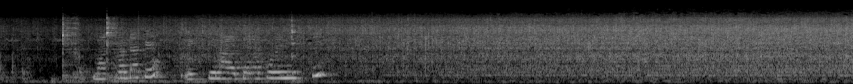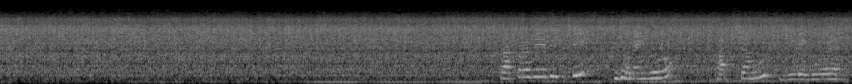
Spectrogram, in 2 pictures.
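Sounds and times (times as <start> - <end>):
spice paste sizzling in oil: 0.0 - 17.0.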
